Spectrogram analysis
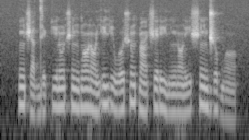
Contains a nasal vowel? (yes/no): yes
